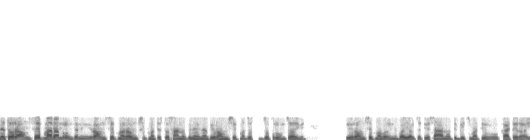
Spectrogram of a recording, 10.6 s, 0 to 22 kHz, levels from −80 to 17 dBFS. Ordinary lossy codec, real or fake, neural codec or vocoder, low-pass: none; real; none; 3.6 kHz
